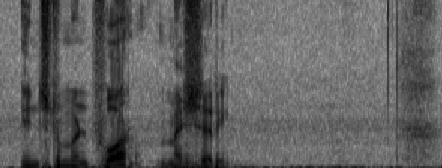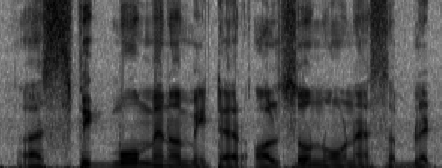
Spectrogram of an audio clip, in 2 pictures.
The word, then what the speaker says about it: sphygmomanometer: So the word is sphygmomanometer. I'll say it again, sphygmomanometer. The PH here should be pronounced as F, like in ophthalmologist, right?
